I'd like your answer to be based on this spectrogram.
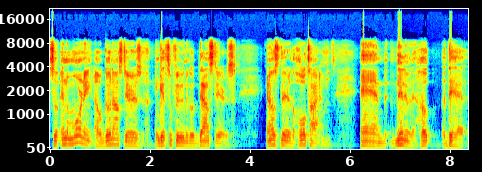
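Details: Aphasia after a stroke in an adult man, real patient describing life with aphasia; he says he still cannot talk as clearly as before the stroke.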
